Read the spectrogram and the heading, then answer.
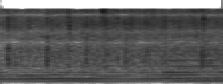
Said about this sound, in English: Church, let's give Him a clap.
